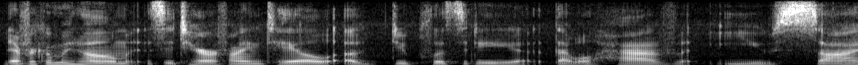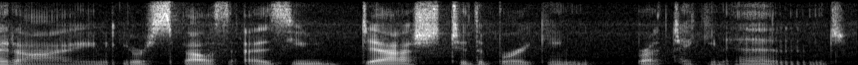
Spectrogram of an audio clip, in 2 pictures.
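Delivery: dramatic book-blurb narration; blurb read. Acted. Reading the back cover to her viewers, dramatic blurb read. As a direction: sell the story like a trailer.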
